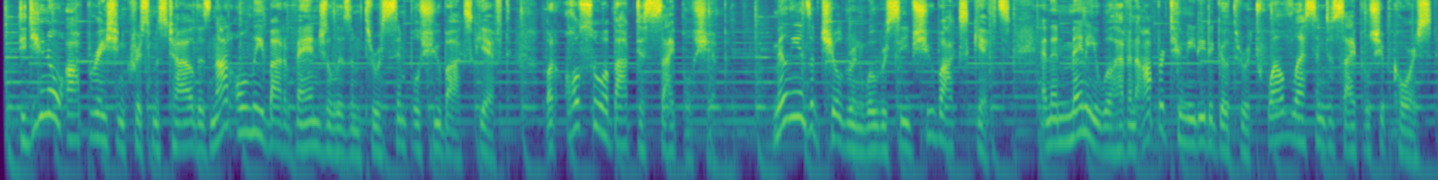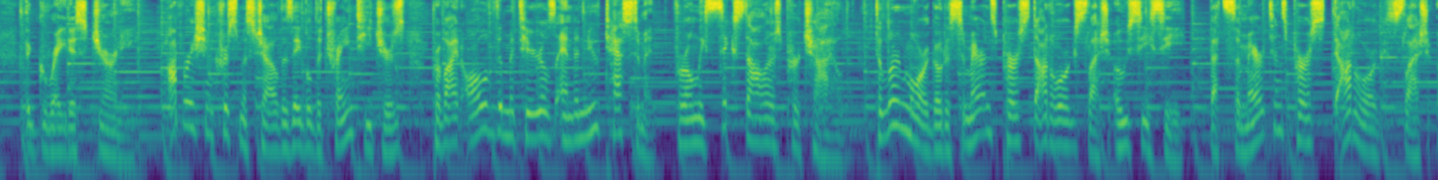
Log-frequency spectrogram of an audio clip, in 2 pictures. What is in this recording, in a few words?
30 sec male voice; The Greatest Journey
